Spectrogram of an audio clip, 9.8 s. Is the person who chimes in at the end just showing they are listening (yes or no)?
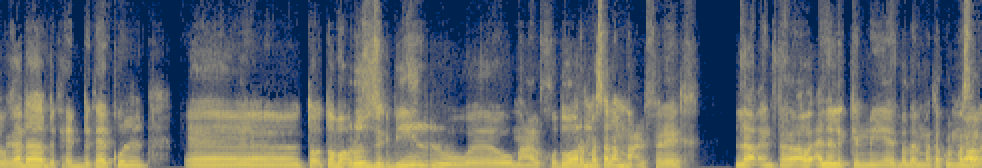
no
